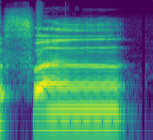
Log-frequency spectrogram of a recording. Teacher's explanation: یہاں نون تنوین کا باریک اخفا ہے، غنہ کریں گے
